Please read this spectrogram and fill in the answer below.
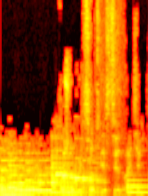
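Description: Upright piano played with both hands: held chords under a moving line of notes. The playing breaks off briefly near the end with a short noisy gap, then new notes begin.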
